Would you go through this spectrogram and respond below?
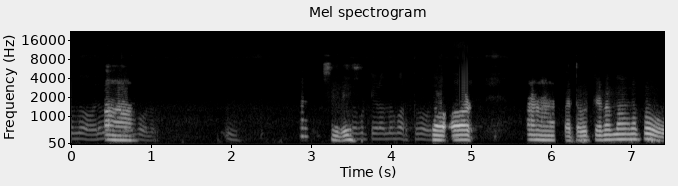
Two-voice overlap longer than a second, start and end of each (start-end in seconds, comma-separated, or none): none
